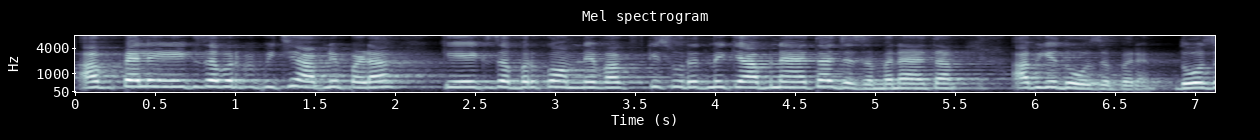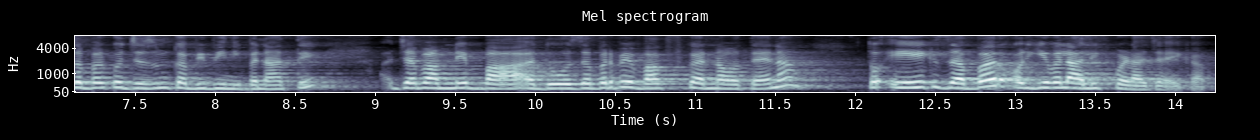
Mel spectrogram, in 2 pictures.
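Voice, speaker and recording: High-voiced woman teaching tajweed. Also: a little mellow. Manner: explains patiently, then recites slowly and drawn out. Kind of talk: teaching lesson with recitation. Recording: echoey room with long reverb.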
